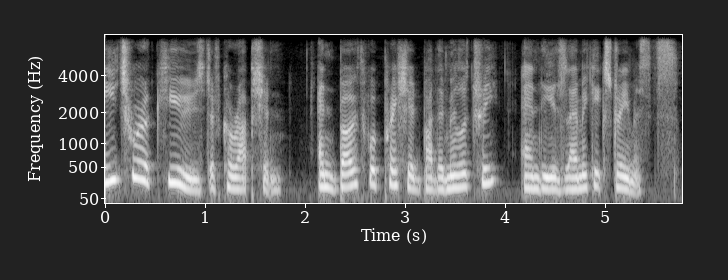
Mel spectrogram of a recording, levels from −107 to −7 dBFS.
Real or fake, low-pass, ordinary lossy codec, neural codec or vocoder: fake; 7.2 kHz; Opus, 64 kbps; codec, 44.1 kHz, 7.8 kbps, Pupu-Codec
